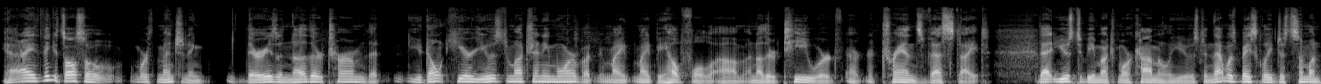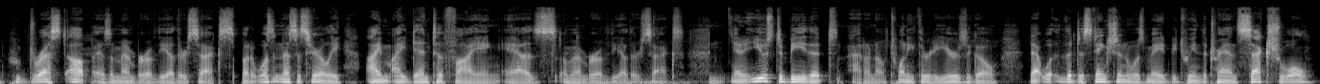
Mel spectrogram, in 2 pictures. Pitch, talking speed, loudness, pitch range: 100 Hz, 205 wpm, -16 LUFS, 90-115 Hz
